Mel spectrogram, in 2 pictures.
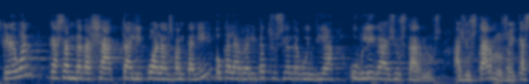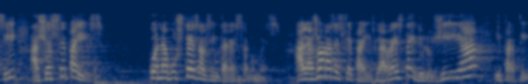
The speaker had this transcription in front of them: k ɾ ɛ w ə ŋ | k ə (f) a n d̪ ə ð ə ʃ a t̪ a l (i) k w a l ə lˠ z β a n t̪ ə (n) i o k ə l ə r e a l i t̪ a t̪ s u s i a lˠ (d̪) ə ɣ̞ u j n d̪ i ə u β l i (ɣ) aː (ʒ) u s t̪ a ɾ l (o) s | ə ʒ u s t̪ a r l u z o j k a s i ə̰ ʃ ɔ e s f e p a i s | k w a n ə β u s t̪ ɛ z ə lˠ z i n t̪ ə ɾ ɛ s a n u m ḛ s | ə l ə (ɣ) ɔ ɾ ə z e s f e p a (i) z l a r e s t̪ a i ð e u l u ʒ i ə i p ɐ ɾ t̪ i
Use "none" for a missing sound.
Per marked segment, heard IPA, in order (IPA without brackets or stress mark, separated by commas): s, i, n, d̪, ɣ, ʒ, u, z, i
